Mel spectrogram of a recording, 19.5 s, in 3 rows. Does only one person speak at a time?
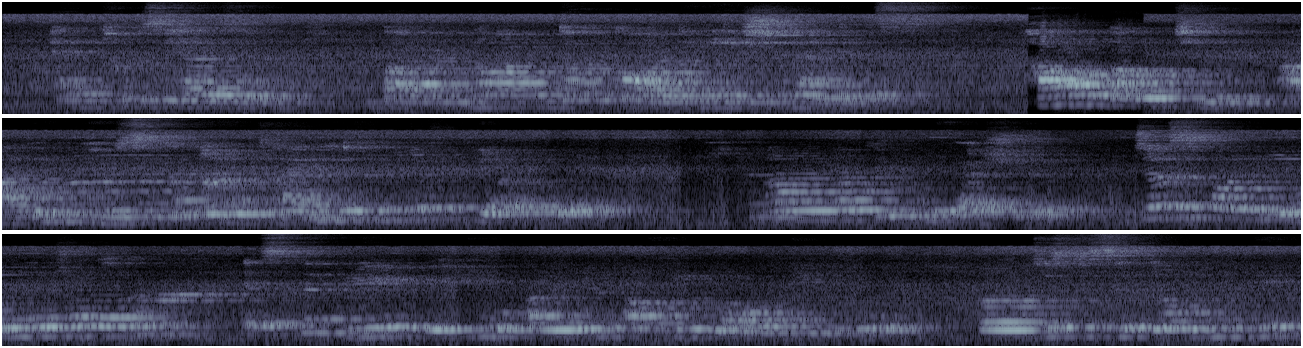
No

